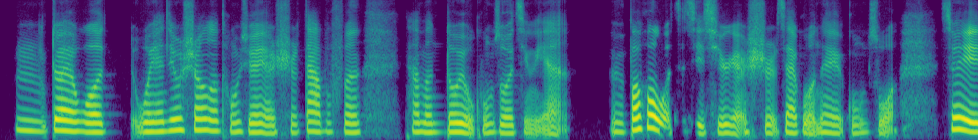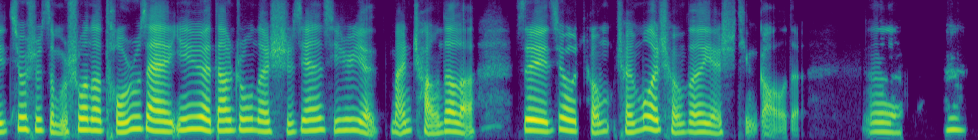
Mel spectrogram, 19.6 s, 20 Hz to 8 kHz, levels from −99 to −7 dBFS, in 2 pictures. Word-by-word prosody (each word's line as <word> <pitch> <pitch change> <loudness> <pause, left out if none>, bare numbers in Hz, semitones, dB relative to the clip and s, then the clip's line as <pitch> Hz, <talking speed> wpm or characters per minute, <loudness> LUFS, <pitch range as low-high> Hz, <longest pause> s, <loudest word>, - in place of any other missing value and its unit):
嗯， 225 -3 -4
对， 225 -2 +5
我 195 -2 +3 0.3
我 200 - +1
研 200 +1 +2
究 230 +2 +2
生 235 0 +1
的 220 -1 +1
同 195 -1 -5
学 190 -2 0
也 170 -3 0
是， 180 +1 -8
大 205 0 0
部 195 0 -9
分 190 -1 -3 0.4
他 195 - -4
们 190 0 -2
都 195 0 +4
有 185 - +2
工 185 - -6
作 175 -3 0
经 170 - -8
验， - - -5 0.4
嗯， 200 -2 -5
包 235 +6 +5
括 270 -1 +7
我 - - +2
自 220 - -24
己 165 -5 -5
其 185 -2 -5
实 175 - +1
也 165 +3 -2
是 175 -2 -4
在 185 -2 0
国 175 - -2
内 180 -3 -1
工 170 +3 -8
作。 190 - -6 0.4
所 255 -1 +2
以 200 -4 +7
就 255 +2 +1
是 235 -1 -1
怎 195 -5 -3
么 205 - -3
说 240 +3 +3
呢， 230 -2 +3
投 195 -2 +1
入 260 +3 +2
在 220 -5 +5
音 240 +5 +1
乐 255 -3 +5
当 225 +1 +2
中 235 0 0
的 210 -1 +1
时 190 -2 -6
间 225 +3 +1
其 235 -2 -5
实 235 0 0
也 190 -5 -1
蛮 195 +1 -3
长 235 - -3
的 210 0 +2
了， 180 -3 -1 0.4
所 235 - +3
以 220 -2 +6
就 230 -1 +1
沉 195 +1 -5
沉 190 0 -2
没 255 0 +3
成 185 -6 -5
本 195 0 0
也 175 -2 -2
是 - - -13
挺 - - -14
高 - - -8
的。 - - -14 0.6
嗯， 200 +1 -7 0.5
呃。 240 0 -7
205 Hz, 240 characters per minute, -18 LUFS, 190-230 Hz, 0.6 s, 括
